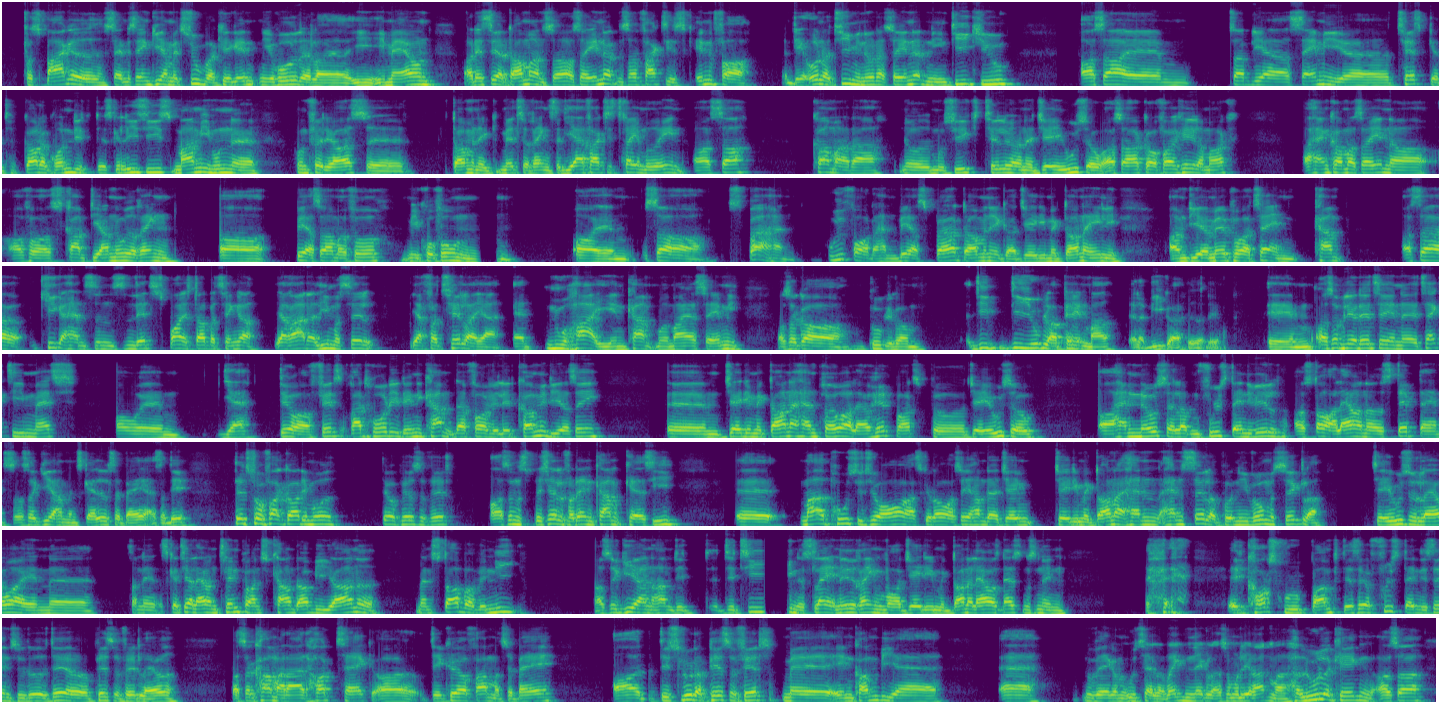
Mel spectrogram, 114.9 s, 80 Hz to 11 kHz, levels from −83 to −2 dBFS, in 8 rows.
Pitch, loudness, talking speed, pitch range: 135 Hz, -17 LUFS, 195 wpm, 120-145 Hz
